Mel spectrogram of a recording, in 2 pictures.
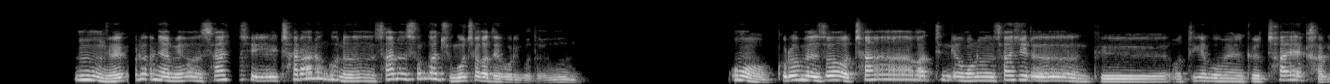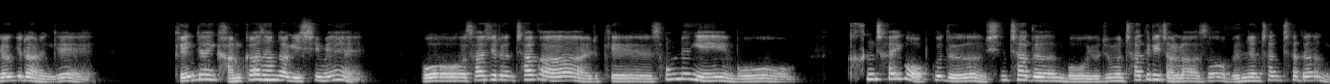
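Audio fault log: No faults were heard in this speech recording. Nothing in it calls for a timed entry.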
